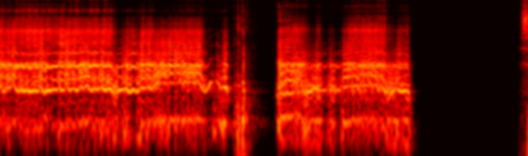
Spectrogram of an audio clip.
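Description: An alpaca gives two long, shrill, nasal cries, each held steady for a second or two.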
